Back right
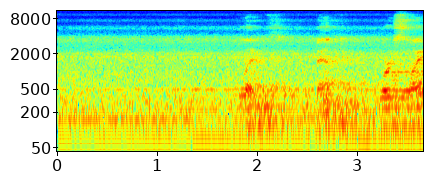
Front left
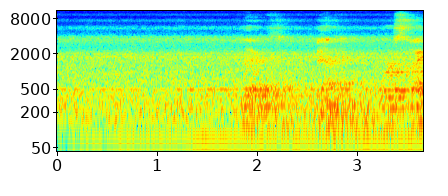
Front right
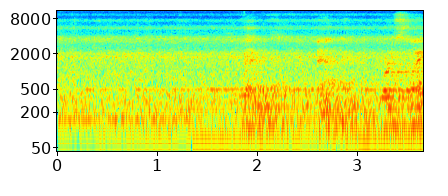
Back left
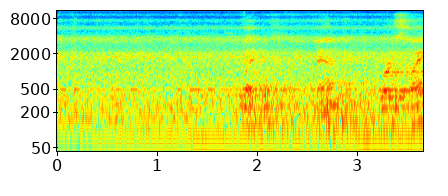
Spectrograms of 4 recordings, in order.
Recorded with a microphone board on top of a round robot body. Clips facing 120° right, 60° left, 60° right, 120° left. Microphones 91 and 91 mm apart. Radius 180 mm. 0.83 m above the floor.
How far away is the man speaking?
About 2.0 m.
